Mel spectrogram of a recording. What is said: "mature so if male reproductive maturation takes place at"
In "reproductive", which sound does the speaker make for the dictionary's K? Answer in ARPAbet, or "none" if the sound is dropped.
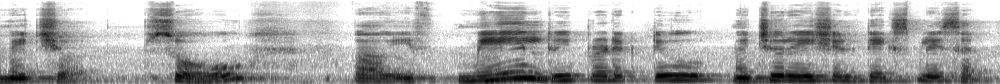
K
